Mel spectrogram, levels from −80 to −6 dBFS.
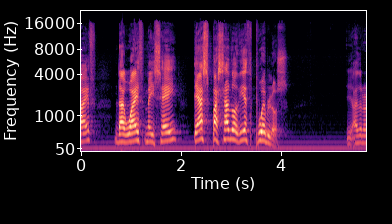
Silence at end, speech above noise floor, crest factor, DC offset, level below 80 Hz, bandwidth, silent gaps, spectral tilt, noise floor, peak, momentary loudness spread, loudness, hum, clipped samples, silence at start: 0 s; 30 dB; 18 dB; under 0.1%; -48 dBFS; 18 kHz; none; -1.5 dB/octave; -47 dBFS; 0 dBFS; 17 LU; -16 LUFS; none; under 0.1%; 0 s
